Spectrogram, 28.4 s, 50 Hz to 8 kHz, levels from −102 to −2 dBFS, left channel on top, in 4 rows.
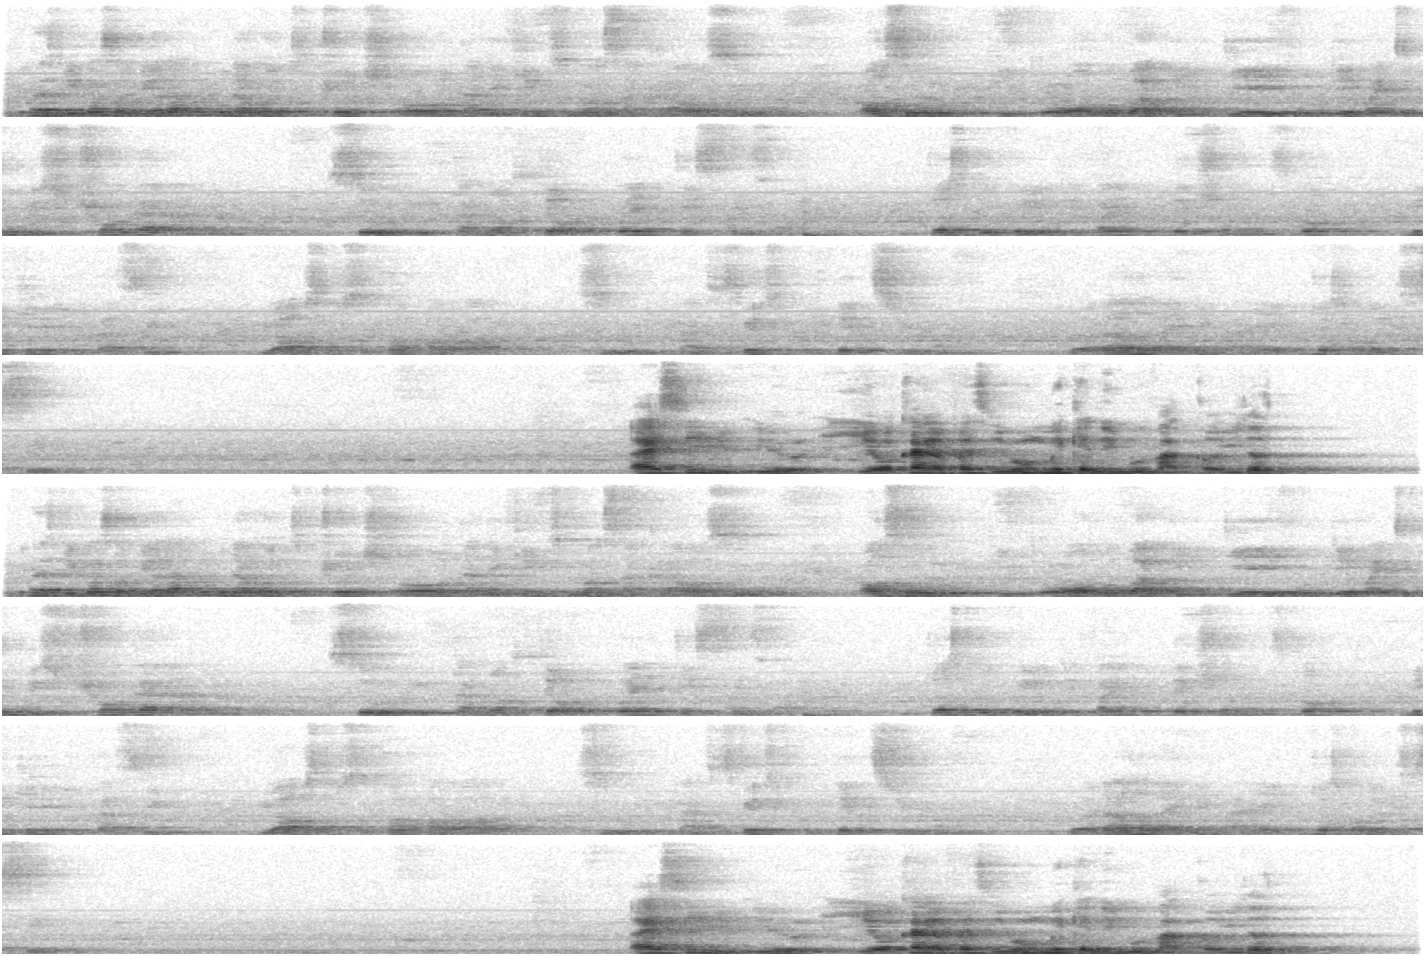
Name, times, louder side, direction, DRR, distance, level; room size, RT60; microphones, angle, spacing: voice 1, 0.0-11.3 11.6-15.0 15.5-16.7 17.1-19.0 19.4-21.9 23.4-24.2, equal, ahead, -3 dB, 0.8 m, -41 dB
voice 2, 24.5-27.7, left 3 dB, 30° left, 10 dB, 0.3 m, -27 dB
11.0 x 5.6 x 2.4 m, 1.3 s
head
